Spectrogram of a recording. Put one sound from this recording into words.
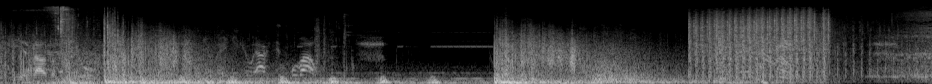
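Rapid gunfire rattles in close, loud bursts.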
